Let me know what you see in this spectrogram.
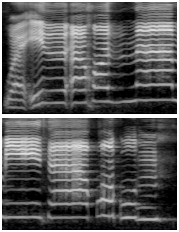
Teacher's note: یا ساکن سے پہلے میم کے نیچے زیر ہے تو یا مدہ ایک الف کے برابر کھینچ کر پڑھنا ہے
